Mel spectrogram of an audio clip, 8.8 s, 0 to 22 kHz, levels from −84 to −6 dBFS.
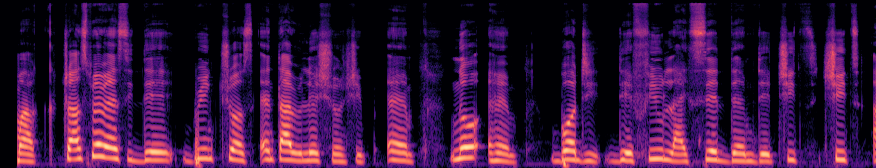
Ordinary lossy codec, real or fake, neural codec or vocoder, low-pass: none; real; none; none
